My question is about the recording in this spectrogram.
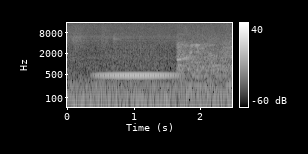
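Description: Telephone ringback tone: one steady ring tone about a second long, the line ringing before the call is answered. It is followed near the end by a faint telephone-line hiss.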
